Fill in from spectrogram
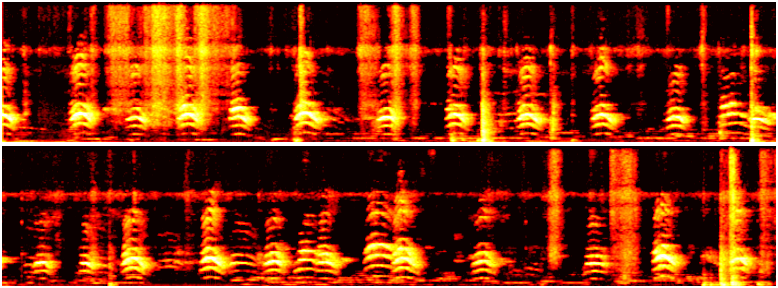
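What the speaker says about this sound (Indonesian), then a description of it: "Kita sambil mendengar suara anak kucing teman-teman ya" Repeated high, thin kitten meows, many in quick succession with brief gaps, fairly close, and a few soft thumps underneath.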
